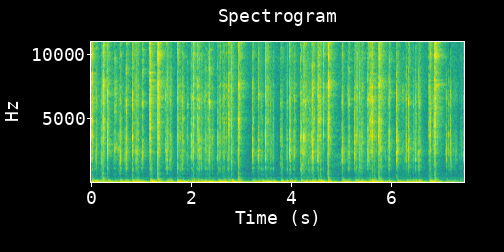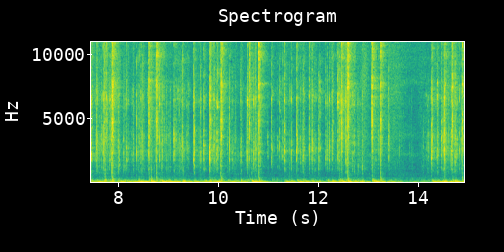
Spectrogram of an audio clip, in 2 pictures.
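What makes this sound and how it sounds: Fingertips of both hands type rapidly on a full-size black plastic RGB backlit gaming keyboard with a hollow housing, recorded close up. Dense, quick key taps come through as short, dull thocks dominated by low, hollow body resonance. Each tap dies away almost instantly, with brief lulls in the typing around 7, 11 and 14 seconds.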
